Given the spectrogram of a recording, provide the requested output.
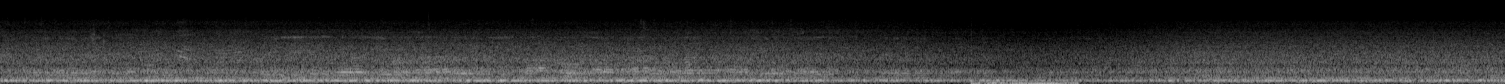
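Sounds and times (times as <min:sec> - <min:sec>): low rumble: 0:09.7 - 0:10.8
train equipment humming: 0:09.7 - 0:10.8.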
